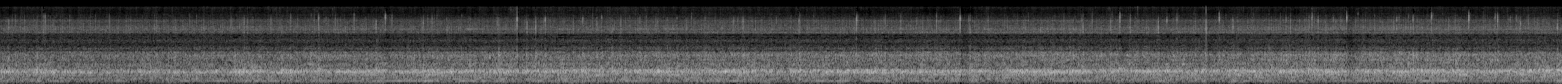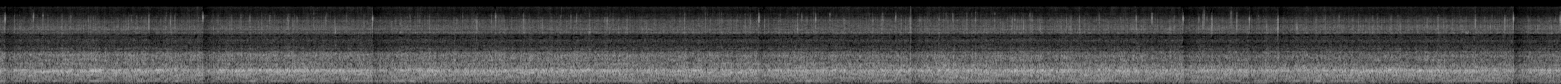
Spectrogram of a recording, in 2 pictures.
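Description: Milling machine running under power table feed, its half-inch four-flute high-speed steel end mill cutting a slot in mild steel at about 12 5/8 inches per minute. A steady mechanical running sound with faint ticks throughout.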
